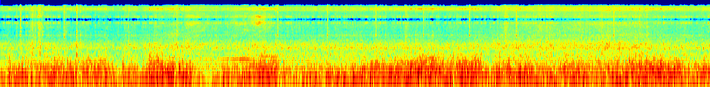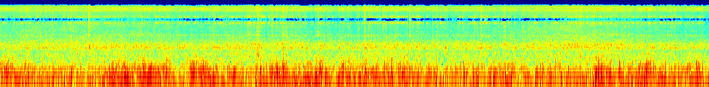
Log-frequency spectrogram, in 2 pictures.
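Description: Wind buffeting the microphone of a handlebar-mounted camera on a bicycle riding along a paved road: a steady low rushing that rises and falls.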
